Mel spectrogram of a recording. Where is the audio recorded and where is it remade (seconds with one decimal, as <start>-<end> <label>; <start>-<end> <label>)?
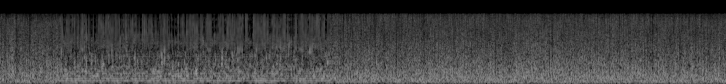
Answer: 0.0-0.6 recorded; 0.6-3.3 remade; 3.3-7.3 recorded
